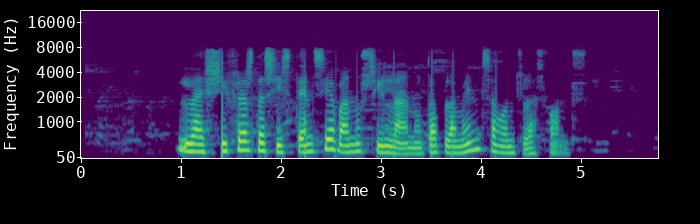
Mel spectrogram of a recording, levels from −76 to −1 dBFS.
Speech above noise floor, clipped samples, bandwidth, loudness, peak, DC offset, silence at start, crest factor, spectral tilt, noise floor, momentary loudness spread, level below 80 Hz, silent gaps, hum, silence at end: 45 dB; under 0.1%; 8.2 kHz; -16 LUFS; -2 dBFS; under 0.1%; 0.95 s; 16 dB; -5.5 dB/octave; -61 dBFS; 10 LU; -50 dBFS; none; none; 0.9 s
